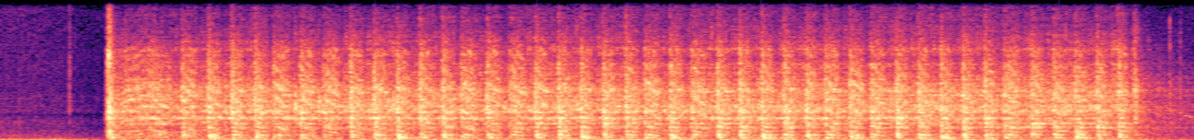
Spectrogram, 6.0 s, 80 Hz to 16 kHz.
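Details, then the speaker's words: 1966 Corvette off the road since 1993, first start attempt: steady cranking at about three turns a second with even compression beats and no firing; the fuel relay clicks. "we got fuel up here yet that's clicking the fuel relay nothing nothing how about now nope"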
